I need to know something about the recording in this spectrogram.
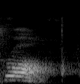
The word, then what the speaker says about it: trough: O-U-G-H makes that F sound in English. Okay, so like think about it like rough, right? We don't spell rough with a F, we spell it O-U-G-H, right? So that's trough.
